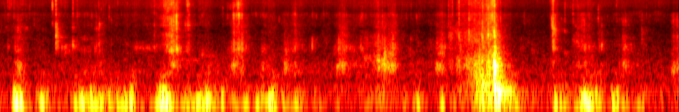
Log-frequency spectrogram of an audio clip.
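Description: A person biting and chewing crisp raw leafy greens with papaya salad: irregular wet crunches and mouth clicks, with one louder crunch about five seconds in.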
